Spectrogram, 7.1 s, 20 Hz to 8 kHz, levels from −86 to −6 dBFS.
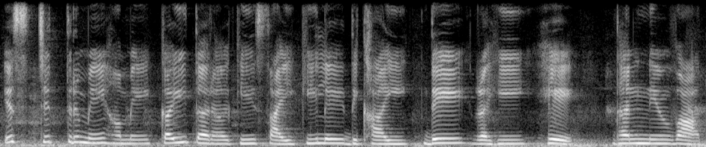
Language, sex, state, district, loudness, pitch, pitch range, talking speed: Hindi, female, Madhya Pradesh, Dhar, -15 LUFS, 220 Hz, 205-235 Hz, 110 wpm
